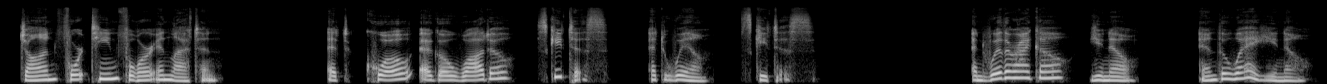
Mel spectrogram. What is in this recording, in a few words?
John 14:4 in Latin slowly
